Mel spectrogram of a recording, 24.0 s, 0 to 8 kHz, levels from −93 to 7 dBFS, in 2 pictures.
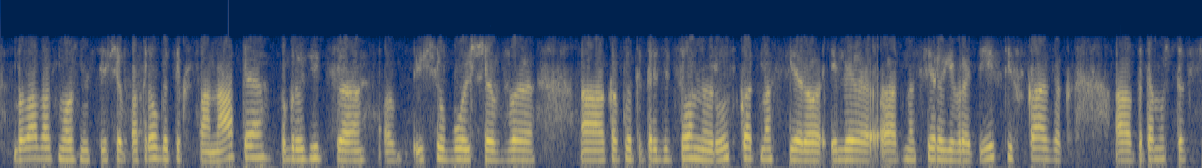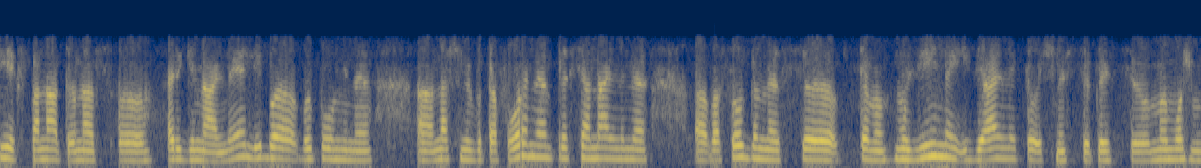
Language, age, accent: Russian, 20-39, native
